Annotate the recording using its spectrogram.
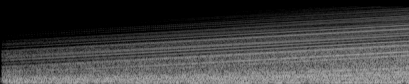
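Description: A loud rushing sound starts suddenly, carrying a whine whose pitch rises steadily throughout, like a machine spooling up.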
